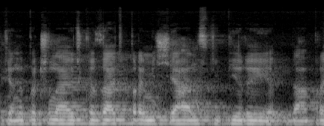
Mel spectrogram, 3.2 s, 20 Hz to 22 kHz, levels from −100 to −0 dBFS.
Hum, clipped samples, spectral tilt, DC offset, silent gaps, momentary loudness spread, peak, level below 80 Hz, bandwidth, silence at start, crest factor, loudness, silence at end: none; under 0.1%; -6 dB/octave; under 0.1%; none; 4 LU; -20 dBFS; -66 dBFS; 9.4 kHz; 0 s; 14 dB; -34 LUFS; 0 s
